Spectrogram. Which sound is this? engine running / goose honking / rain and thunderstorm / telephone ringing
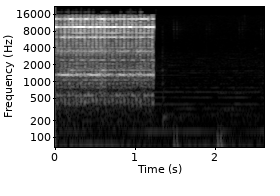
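telephone ringing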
